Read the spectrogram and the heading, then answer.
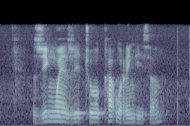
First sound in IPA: zʷ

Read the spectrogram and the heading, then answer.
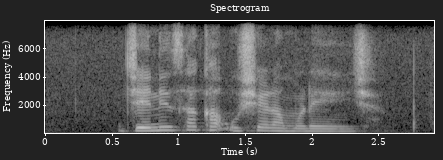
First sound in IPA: d͡ʒ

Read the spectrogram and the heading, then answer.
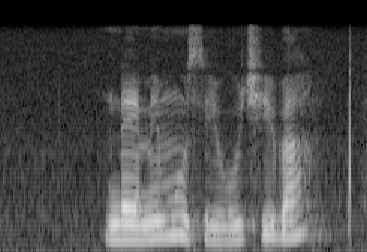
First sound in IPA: n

